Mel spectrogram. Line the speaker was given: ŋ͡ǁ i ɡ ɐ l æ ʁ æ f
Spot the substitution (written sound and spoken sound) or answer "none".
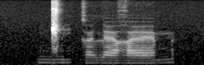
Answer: f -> m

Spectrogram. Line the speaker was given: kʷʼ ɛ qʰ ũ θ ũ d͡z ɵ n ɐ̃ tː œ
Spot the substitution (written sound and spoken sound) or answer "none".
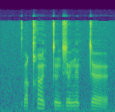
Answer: θ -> tː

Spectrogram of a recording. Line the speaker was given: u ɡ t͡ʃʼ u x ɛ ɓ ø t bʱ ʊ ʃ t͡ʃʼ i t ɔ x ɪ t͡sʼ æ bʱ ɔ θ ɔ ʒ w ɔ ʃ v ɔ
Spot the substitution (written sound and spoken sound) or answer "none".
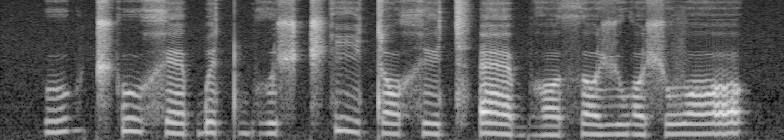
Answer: ø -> ə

